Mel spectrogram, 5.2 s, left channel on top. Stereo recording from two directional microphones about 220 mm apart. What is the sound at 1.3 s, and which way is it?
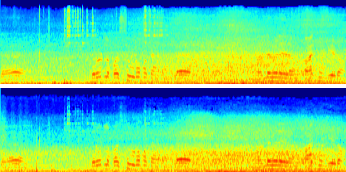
Speech, 25° left (ahead or behind).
